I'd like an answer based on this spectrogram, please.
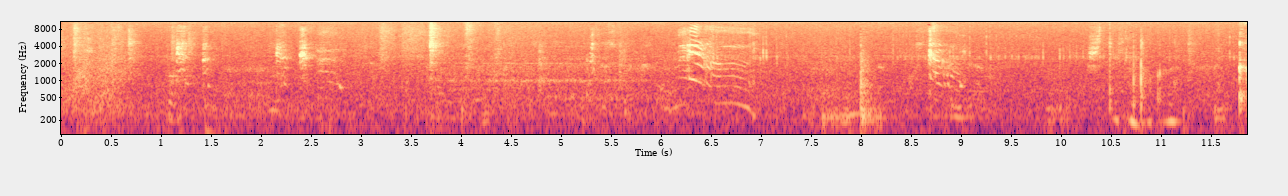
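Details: Domestic cat named Kitty indoors in a small room while hunting a mosquito; brief chirping meows with descending harmonic sweeps near the middle, a few soft clicks and rustles, and quiet room background.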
